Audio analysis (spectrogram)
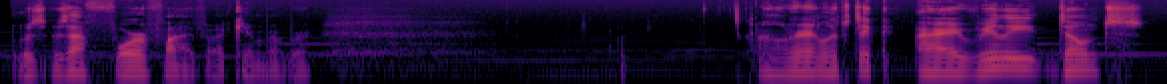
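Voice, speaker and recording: A man's voice: fairly low pitch, lively intonation, moderate pace, warm tone, faint music behind. A young man from Lithuania with a Lithuanian accent, chatting casually on a livestream and answering viewer questions, with many fillers and restarts. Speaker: livestream host.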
